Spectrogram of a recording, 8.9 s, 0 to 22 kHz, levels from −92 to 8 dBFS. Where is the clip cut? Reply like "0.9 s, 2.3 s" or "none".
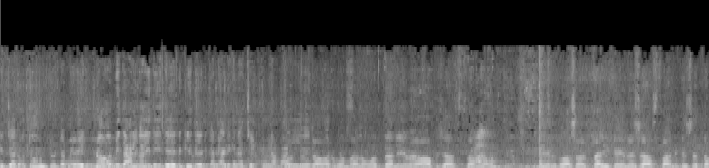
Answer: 3.9 s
